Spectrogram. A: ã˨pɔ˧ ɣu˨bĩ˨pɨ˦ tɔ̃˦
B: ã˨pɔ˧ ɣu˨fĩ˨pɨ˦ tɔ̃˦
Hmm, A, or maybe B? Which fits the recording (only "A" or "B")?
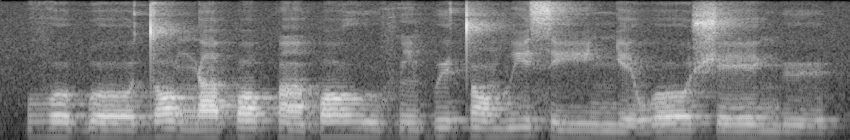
B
